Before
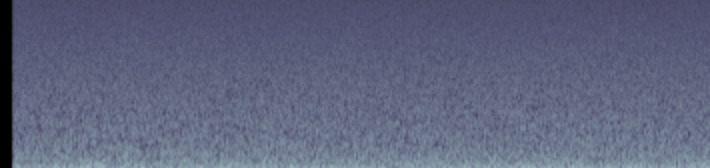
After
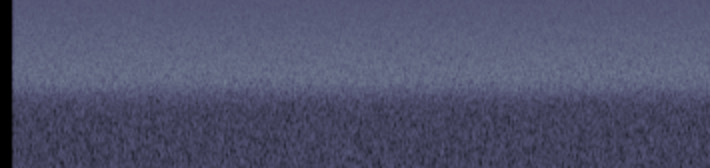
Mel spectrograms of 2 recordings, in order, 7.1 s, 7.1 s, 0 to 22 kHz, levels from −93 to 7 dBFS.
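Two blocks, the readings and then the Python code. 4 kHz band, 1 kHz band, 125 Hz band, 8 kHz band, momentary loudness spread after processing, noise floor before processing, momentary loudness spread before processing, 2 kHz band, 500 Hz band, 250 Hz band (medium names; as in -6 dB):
+2.0 dB, -17.0 dB, -27.0 dB, +3.0 dB, 0 LU, -30 dBFS, 0 LU, -7.0 dB, -20.0 dB, -23.5 dB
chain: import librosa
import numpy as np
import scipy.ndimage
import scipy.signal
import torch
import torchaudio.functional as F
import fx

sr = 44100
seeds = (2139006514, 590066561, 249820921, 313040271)

y = scipy.signal.sosfilt(scipy.signal.cheby2(4, 60, 840.0, 'highpass', fs=sr, output='sos'), x)
y = 10.0 ** (-36.5 / 20.0) * np.tanh(y / 10.0 ** (-36.5 / 20.0))
y = y * 10.0 ** (8.5 / 20.0)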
